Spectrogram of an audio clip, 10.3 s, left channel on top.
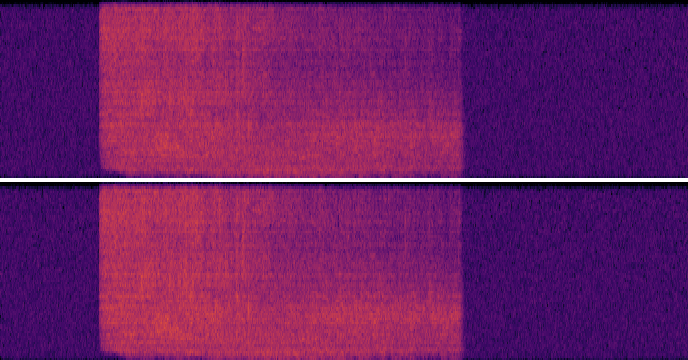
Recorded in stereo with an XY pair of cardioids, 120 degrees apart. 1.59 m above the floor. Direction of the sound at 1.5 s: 15° right.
